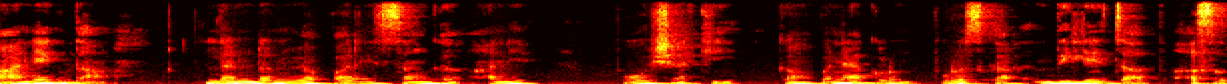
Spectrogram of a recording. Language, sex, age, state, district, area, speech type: Marathi, male, 30-45, Maharashtra, Buldhana, rural, read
